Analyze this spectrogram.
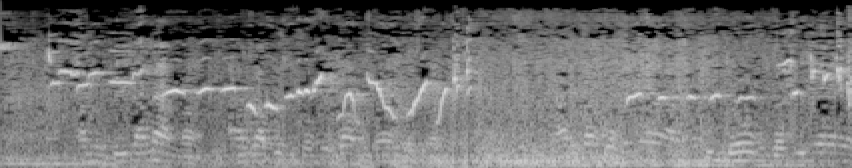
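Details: Long-tailed white-rumped shama of fighter type: clear whistled notes and slurred rising and falling phrases, some sharp sweeping whistles, with low murmuring voices and background noise underneath.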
